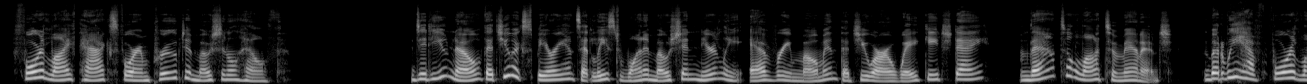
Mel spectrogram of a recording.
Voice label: Voiceover; Life Hacks Vid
